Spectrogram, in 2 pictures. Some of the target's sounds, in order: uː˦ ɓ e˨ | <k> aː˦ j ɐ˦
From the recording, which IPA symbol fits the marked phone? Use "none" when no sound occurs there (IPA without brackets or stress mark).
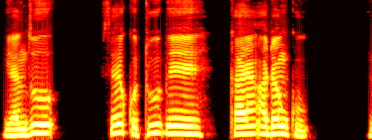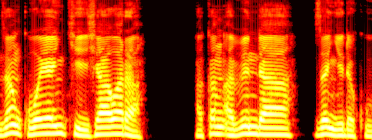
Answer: k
